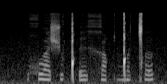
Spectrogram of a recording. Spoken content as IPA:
χʷaʃuǃʼe xøqŋ͡ǃəǀə

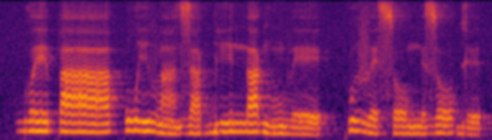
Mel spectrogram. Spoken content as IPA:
ɡʷeː˦paː˦ | wi˦ βã˨ za˨ɡ͡biː˦ na˦ɡũ˨βe˨ | kʷi˦ve˨soː˨ŋɪ˨ zoː˦ɡɪ˨

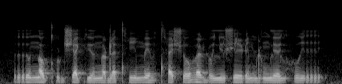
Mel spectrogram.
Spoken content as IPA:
runɒ kʷʼeɖʃækʲo nɒɖætʰi mevtʰæʃɾov æɖɽulʲuʃ i ɽimɖoŋlʲɒlʲ xʷir

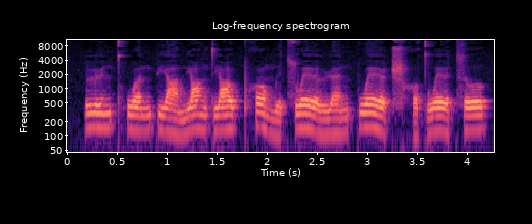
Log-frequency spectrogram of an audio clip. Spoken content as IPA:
ly˧˥n t̪ʰwə˧˥npjä˨˩n̪jɑ˥˩ŋt̪jɑ˥ʊ̯ pʰɤ˥˩mi˩t͡swe˥˩ɪ̯ lɥɛ˧˥n pwe˥˩ɪ̯ʈ͡ʂʰɤ˩ t̪we˥˩ɪ̯t͡sɹ̩˥

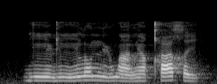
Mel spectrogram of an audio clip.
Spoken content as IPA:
ɡĩː˨˩ɖĩː˧˩˧ lo˥ny˧˩˧wã˨˩ lẽ˨˩qʰe˧˥χi˨˩

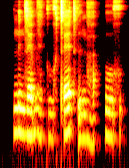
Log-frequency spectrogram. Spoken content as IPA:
nɨnzɛbʱɛ̤ kṳx tʼɛ t͡sʼɨŋa̤ | ux

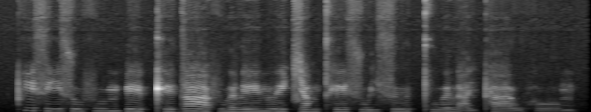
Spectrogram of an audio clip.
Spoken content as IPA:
pʰi˥˨siː˩˧su˩fuː˧m ʔeː˧˩p̚kʰe˩˧daː˥˨fu˧˩ə̯ leː˧˥mʋe˧˥t͡ɕa˧˥m t̪ʰe˧˥su˩j sɯː˧˥t̚pʰu˩˧ə̯ la˩j pʰaː˧whoː˩˧m

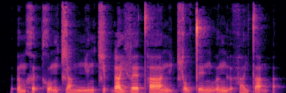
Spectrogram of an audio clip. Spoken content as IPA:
ʔə˧mxə˦˥t̚xo̰˧˥ŋt͡ɕa̤˨˩m ɲi˨˦n t͡ɕə˦˥p̚ɗa˧jvɛ˧ t̪ʰaː˨˦ŋḭ˧˨ t͡ɕɔ˧˩wt̪e˨˦ŋṵ˧˥ə̯ ŋɨ̰˧˨ə̯ha̤˨˩jt̪a̰˧˨mʔ

